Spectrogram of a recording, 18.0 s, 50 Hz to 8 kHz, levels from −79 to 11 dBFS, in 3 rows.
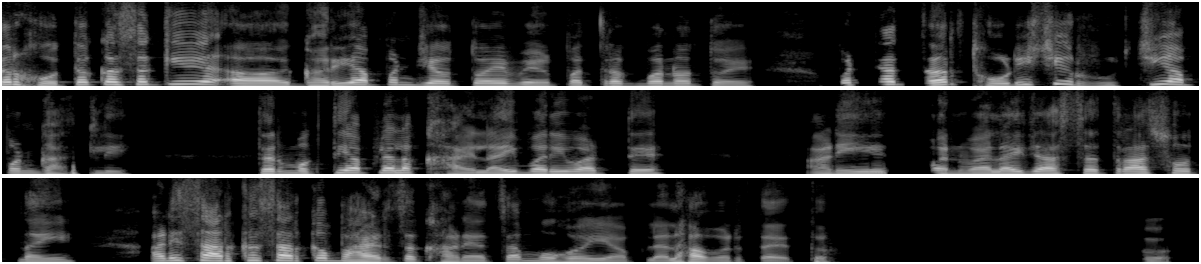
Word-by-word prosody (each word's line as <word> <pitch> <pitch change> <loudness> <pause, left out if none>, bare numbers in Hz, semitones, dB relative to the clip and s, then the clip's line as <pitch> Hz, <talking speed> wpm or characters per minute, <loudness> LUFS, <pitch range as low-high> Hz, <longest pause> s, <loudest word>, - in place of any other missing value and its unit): तर 230 - +7
होतं 170 +6 +1
कसं 245 0 +5
की 270 0 0
अ, 150 -9 +5
घरी 145 +7 -1
आपण 205 0 -6
जेवतोय 185 +1 0
वेळपत्रक 145 +5 -3
बनवतोय. 155 -8 -3 0.5
पण 205 - 0
त्यात 255 0 +5 0.2
जर 215 +4 +8
थोडीशी 220 - -2
रुची 135 - -7
आपण 195 -6 0
घातली 115 -5 -9 0.7
तर 175 0 +3
मग 190 +1 -2
ती 220 - +2
आपल्याला 210 0 +4
खायला 120 0 -6
ही 155 - 0
बरी 170 -1 +1
वाटते. 155 -1 -2 0.8
आणि 140 +3 -5 0.3
बनवायलाही 140 +3 -1
जास्त 165 -2 +1
त्रास 175 0 +2
होत 185 -1 -2
नाही 145 +1 -7 0.4
आणि 215 +4 +1
सारखं-सारखं 235 0 +5
बाहेरच 165 -5 +1
खाण्याचा 135 +2 -6
मोह 160 -7 -6
ही 135 -1 -6
आपल्याला 115 +2 -8
आवरता 125 -7 -6
येतो. - - -12 1.6
हो. - - -15
170 Hz, 135 wpm, -21 LUFS, 140-205 Hz, 1.6 s, जर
